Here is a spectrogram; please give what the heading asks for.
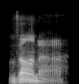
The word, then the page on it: varna: British English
